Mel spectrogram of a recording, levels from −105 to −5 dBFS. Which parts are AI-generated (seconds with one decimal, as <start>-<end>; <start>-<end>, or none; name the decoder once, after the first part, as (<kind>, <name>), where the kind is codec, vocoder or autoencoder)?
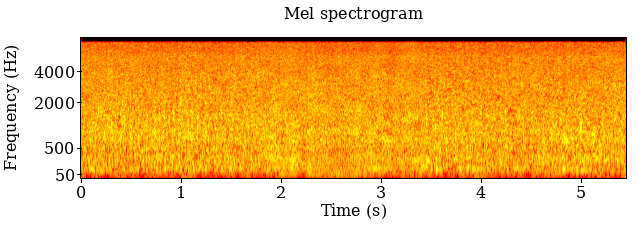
1.8-3.4 (codec, SNAC)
